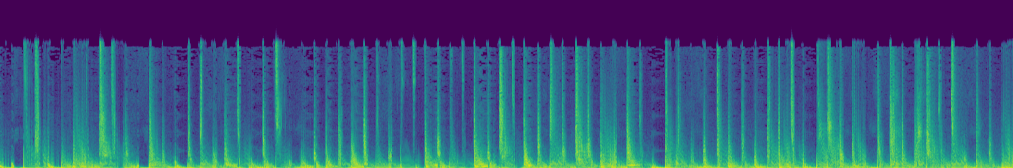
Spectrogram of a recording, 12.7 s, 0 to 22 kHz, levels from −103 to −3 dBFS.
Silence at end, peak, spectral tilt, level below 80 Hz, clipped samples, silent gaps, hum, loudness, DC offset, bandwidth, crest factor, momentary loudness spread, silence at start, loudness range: 0 s; 0 dBFS; -5 dB/octave; -22 dBFS; under 0.1%; none; none; -17 LUFS; under 0.1%; 17 kHz; 12 dB; 5 LU; 0 s; 2 LU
